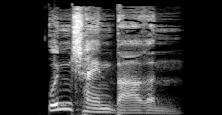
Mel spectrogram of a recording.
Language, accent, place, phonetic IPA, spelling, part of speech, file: German, Germany, Berlin, [ˈʊnˌʃaɪ̯nbaːʁəm], unscheinbarem, adjective, De-unscheinbarem.ogg
- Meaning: strong dative masculine/neuter singular of unscheinbar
